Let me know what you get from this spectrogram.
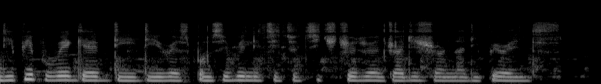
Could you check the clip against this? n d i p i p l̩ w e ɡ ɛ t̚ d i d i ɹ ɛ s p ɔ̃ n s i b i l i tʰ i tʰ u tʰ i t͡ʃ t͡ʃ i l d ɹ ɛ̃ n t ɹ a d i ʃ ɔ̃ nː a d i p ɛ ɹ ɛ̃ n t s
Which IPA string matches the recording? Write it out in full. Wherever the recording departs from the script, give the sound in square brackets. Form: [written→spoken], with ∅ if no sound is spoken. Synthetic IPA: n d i p i p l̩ w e ɡ ɛ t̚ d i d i ɹ ɛ s p ɔ̃ n s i b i l i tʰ i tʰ u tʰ i t͡ʃ t͡ʃ i l d ɹ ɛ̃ n t ɹ a d i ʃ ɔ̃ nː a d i p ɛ ɹ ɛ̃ n t s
